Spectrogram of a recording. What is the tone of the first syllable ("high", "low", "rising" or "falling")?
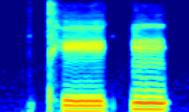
low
